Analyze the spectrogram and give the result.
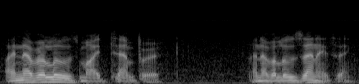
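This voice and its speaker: An actor playing a cold, menacing racketeer with a curt, sardonic manner in a 1950s radio mystery. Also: male voice, rumbling low, lively intonation, moderate pace. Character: cold, menacing, terse racketeer returning home. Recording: old radio broadcast tape with faint noise.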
